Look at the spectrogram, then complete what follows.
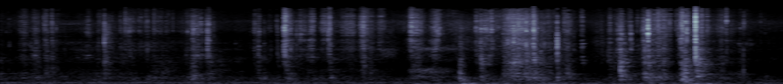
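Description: Irregular clicks, taps and rustling scrapes of hands handling wiring and parts, busiest and loudest between about five and seven seconds in.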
